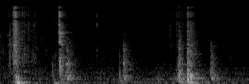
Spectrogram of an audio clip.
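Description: A few sharp knocks and clicks from handling at the stove, three in two seconds, the loudest just after the start and near the end.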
